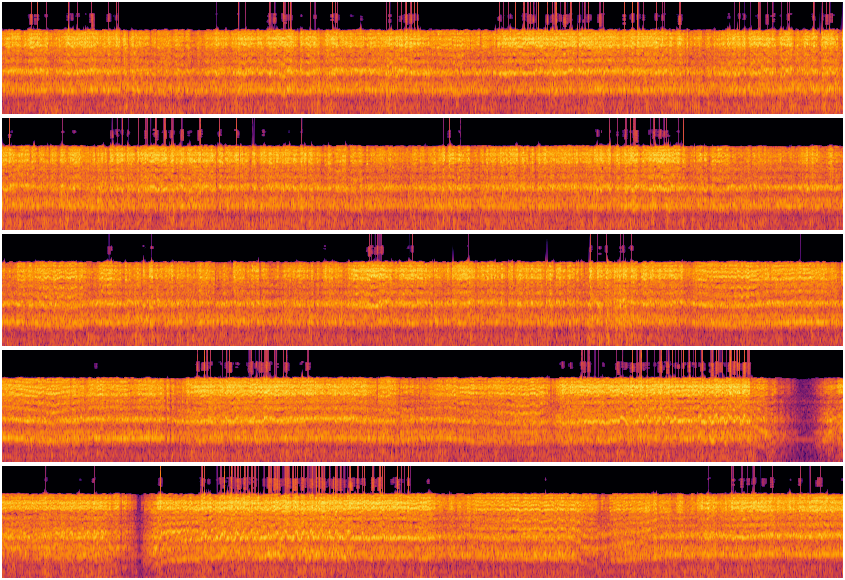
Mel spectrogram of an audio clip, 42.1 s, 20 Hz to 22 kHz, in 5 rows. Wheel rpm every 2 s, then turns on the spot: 230, 220, 220, 230, 240, 230, 230, 230, 230, 230, 230, 230, 230, 230, 220, 200, 140, 140, 200, 200, 210.
none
